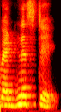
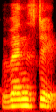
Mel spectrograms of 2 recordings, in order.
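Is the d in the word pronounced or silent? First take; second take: pronounced; silent. First: The d is pronounced and the s is hissed. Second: The d is silent and the s sounds like z. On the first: The speaker calls it wrong. "It's not Wednesday" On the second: The speaker calls it right. "D is a silent letter. Yes must be pronounced like Z"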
